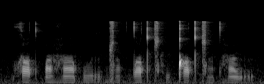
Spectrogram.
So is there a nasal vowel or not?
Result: yes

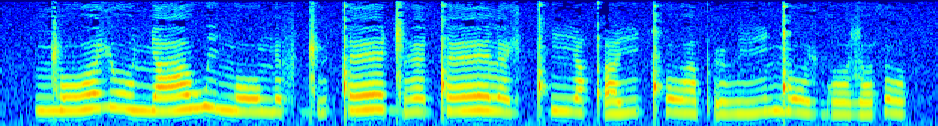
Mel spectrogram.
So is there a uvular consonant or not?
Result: yes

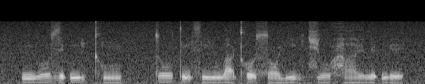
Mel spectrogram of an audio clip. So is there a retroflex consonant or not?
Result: no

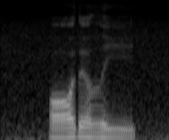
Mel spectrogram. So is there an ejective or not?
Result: no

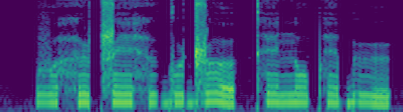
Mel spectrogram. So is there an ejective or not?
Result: no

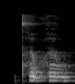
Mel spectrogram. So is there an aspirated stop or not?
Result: yes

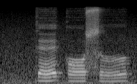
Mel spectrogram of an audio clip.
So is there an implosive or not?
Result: no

